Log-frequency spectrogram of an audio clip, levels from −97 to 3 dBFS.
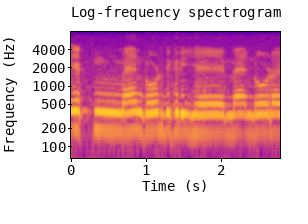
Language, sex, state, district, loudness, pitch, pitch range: Hindi, male, Chhattisgarh, Rajnandgaon, -14 LUFS, 180 Hz, 170-185 Hz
